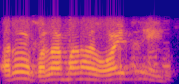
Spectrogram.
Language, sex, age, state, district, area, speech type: Gujarati, male, 30-45, Gujarat, Morbi, urban, conversation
